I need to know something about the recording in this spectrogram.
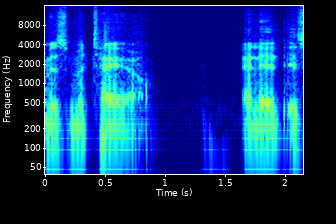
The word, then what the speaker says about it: Matteo: Matteo. Knock. Matteo. Why does it Why do I pronounce it like that? Because me and my family are Italian.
